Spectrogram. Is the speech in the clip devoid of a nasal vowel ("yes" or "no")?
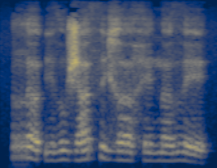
yes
